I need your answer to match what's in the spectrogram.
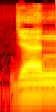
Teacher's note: Jan, sehingga di bagian jan, di bagian situnya tuh suaranya itu kita tahan sejenak ya. Kita gunnahkan. Nah, kira-kira sepanjang 2 harokat. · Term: gunnah musyaddadah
